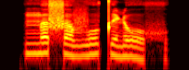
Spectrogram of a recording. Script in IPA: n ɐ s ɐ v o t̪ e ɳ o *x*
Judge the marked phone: correct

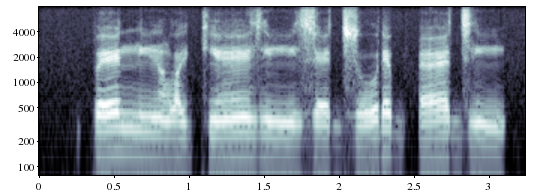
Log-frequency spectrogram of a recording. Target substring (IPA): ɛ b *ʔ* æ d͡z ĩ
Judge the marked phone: correct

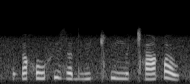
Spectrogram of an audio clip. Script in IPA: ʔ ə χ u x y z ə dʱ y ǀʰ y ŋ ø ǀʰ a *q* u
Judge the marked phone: correct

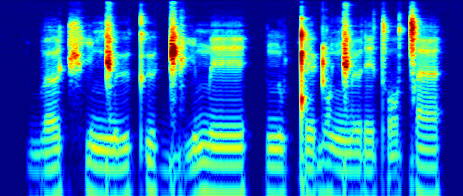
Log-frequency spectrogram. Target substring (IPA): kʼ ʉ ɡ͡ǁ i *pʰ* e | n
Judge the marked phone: incorrect: m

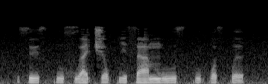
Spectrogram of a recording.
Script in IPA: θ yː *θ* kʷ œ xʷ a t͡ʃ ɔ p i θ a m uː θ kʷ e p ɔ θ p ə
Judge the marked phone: correct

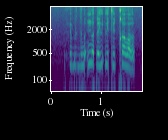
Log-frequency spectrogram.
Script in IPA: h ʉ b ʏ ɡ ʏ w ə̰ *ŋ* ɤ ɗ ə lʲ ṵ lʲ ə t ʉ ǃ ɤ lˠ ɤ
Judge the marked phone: correct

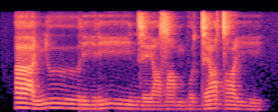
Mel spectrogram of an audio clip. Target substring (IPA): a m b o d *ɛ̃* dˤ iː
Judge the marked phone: incorrect: ɛ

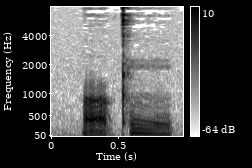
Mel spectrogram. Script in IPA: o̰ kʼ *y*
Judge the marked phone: correct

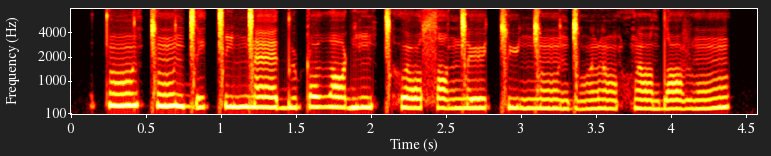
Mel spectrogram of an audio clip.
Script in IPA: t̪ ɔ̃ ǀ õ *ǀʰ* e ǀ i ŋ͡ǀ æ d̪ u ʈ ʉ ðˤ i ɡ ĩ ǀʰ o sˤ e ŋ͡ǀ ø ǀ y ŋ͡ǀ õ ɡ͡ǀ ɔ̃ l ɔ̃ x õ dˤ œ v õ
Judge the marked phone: incorrect: ɡ͡ǀ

